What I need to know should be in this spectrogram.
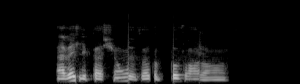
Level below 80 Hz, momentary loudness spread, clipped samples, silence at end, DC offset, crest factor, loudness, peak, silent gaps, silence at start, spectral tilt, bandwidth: -74 dBFS; 13 LU; under 0.1%; 0.75 s; under 0.1%; 18 dB; -26 LUFS; -8 dBFS; none; 0.55 s; -7 dB/octave; 7.2 kHz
